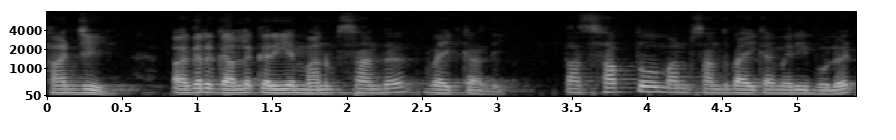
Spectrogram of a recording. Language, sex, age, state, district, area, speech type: Punjabi, male, 30-45, Punjab, Fatehgarh Sahib, rural, spontaneous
